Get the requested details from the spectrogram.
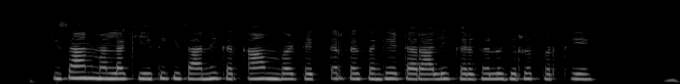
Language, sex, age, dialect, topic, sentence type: Chhattisgarhi, female, 18-24, Northern/Bhandar, agriculture, statement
